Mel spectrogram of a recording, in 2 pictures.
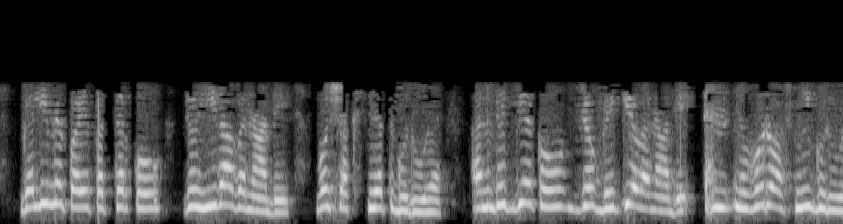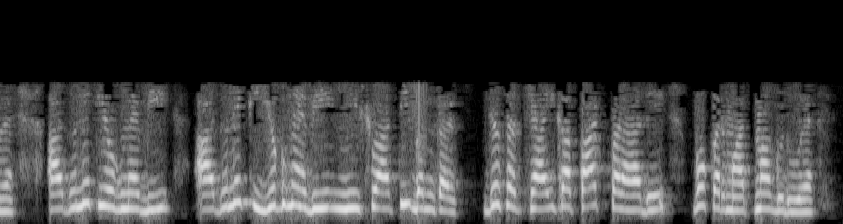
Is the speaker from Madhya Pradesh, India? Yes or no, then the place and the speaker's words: yes; Imliya Bagaura, Madhya Pradesh, India; मैं ग्राम इमलिया बगौरा जिला नरसिंहपुर की निवासी हूँ।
